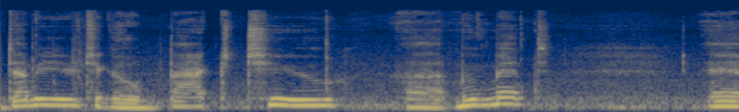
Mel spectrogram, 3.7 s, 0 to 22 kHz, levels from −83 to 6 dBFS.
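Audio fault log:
Throughout: gain pumping. The level keeps breathing, dipping when something loud comes in and climbing back up after it, with a swing of roughly 10 dB, so loud and soft parts sit closer together and the whole thing sounds squashed. The likely cause is the input gain set far too hot for the mic, with a fast limiter or compressor clamping down on every loud moment and then releasing.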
